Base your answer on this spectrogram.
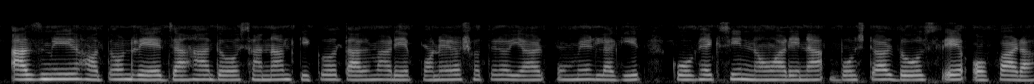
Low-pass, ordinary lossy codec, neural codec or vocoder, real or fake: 7.2 kHz; none; codec, 24 kHz, 6 kbps, HILCodec; fake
